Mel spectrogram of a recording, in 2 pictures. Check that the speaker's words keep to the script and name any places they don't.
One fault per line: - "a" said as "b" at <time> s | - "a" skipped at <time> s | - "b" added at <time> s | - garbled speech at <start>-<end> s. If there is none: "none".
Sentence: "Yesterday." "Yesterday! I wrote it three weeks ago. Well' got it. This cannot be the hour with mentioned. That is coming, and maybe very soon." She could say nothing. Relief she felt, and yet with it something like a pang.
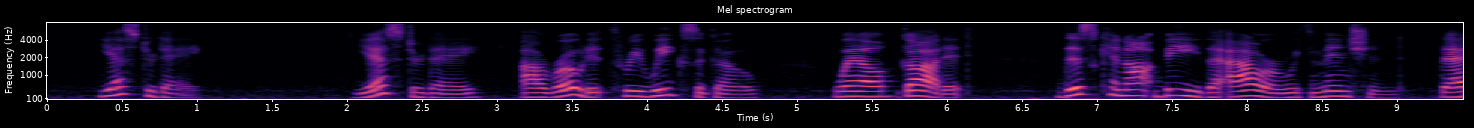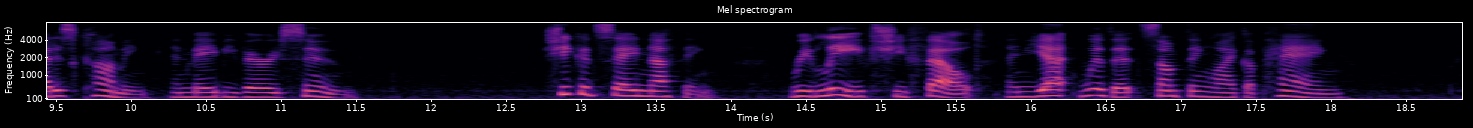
none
